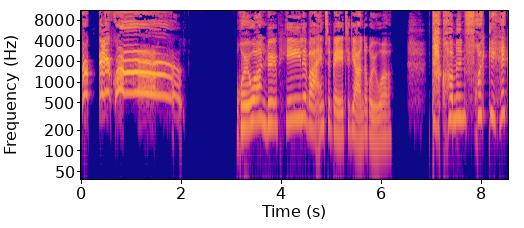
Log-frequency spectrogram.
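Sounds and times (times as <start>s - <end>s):
rooster crowing: 0.0s - 2.1s
speech: 3.1s - 8.5s.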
